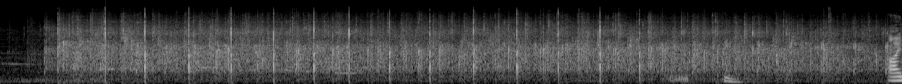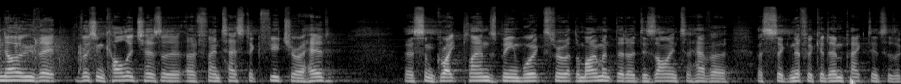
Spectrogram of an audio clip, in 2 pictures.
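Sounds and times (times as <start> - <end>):
audience applause: 0.0 - 10.1
speech: 8.9 - 18.0.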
